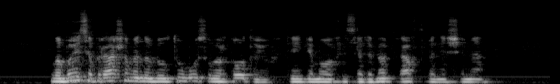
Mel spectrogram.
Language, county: Lithuanian, Tauragė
